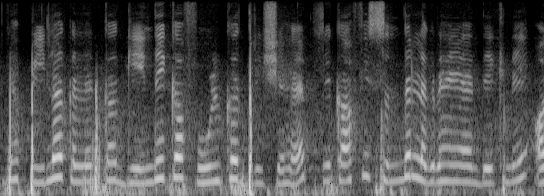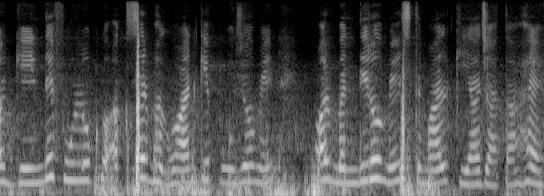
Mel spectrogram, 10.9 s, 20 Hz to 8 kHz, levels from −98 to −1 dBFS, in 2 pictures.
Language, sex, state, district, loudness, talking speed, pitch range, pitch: Hindi, female, Uttar Pradesh, Muzaffarnagar, -27 LUFS, 185 wpm, 220-280 Hz, 240 Hz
